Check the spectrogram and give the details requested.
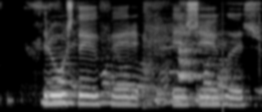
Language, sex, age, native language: Icelandic, male, 9, Icelandic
